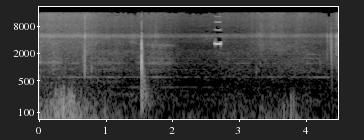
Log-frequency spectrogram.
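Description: Paint thickness gauge giving one short high beep about two-thirds of the way in as it takes a reading, after a sharp click and some rubbing handling noise.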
